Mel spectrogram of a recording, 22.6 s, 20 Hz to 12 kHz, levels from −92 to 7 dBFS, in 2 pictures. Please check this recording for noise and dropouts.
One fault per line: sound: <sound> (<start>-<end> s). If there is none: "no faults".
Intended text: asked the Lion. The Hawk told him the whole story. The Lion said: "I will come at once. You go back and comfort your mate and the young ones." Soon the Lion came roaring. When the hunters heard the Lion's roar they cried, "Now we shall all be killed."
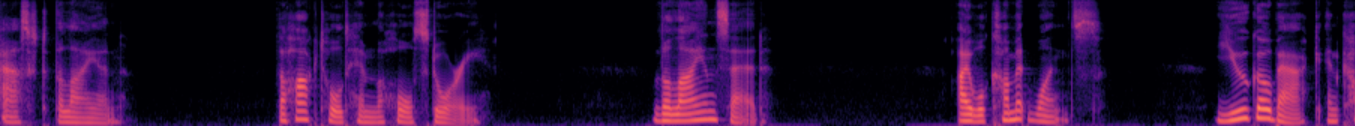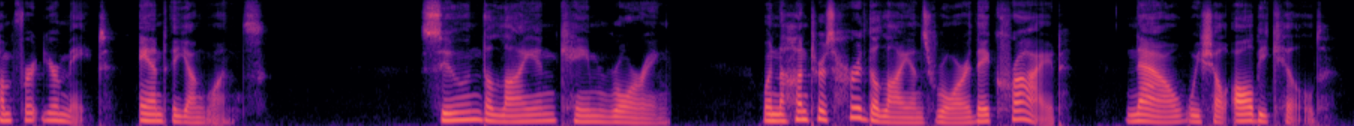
no faults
